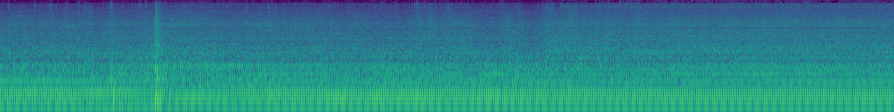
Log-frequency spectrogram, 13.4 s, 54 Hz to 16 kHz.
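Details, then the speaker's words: Troy-Bilt 24-inch snowblower single-cylinder engine after complete tune-up, timing checked, carburetor clean: smooth even putter at low and high idle, no misses or knocks; runs healthy. "sounds good Run's good and purs like a kitten good low idle good high idle"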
